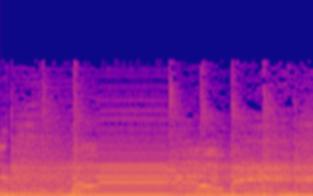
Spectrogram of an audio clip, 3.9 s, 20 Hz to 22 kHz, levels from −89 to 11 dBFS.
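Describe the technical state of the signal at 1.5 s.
At 1.5 s the signal is caught in a system hang loop running from 1.28 to 2.08 s. The computer or driver stalled while the sound hardware kept replaying its ring buffer. One 40 ms slice of audio repeats exactly, 20 times, which points to a buffer of that length. The repeats arrive at 25 Hz and make a rapid, rattling buzz. Essentially no audio is lost around the loop.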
